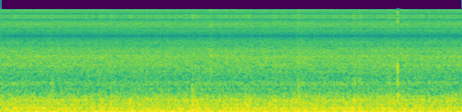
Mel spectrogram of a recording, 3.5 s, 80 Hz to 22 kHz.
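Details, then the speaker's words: Intertherm electric furnace with heat on and heat strips drawing about 19.8–21 amps each: even airflow rush with a steady low hum and no rattles or clicks. Normal running. "and that one's also running at 19.8 amps so all of them are running"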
